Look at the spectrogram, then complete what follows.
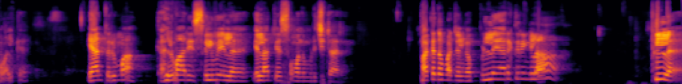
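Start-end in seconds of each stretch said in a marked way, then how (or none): none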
